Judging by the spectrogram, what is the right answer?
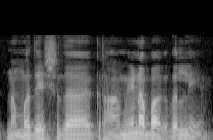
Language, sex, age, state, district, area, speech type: Kannada, male, 30-45, Karnataka, Chitradurga, rural, spontaneous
